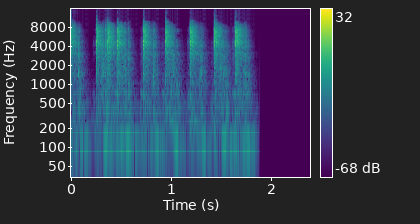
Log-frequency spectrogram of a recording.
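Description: Typewriter sound effect: about ten quick key clacks, roughly five a second, typing out the letters of a logo, then it stops.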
